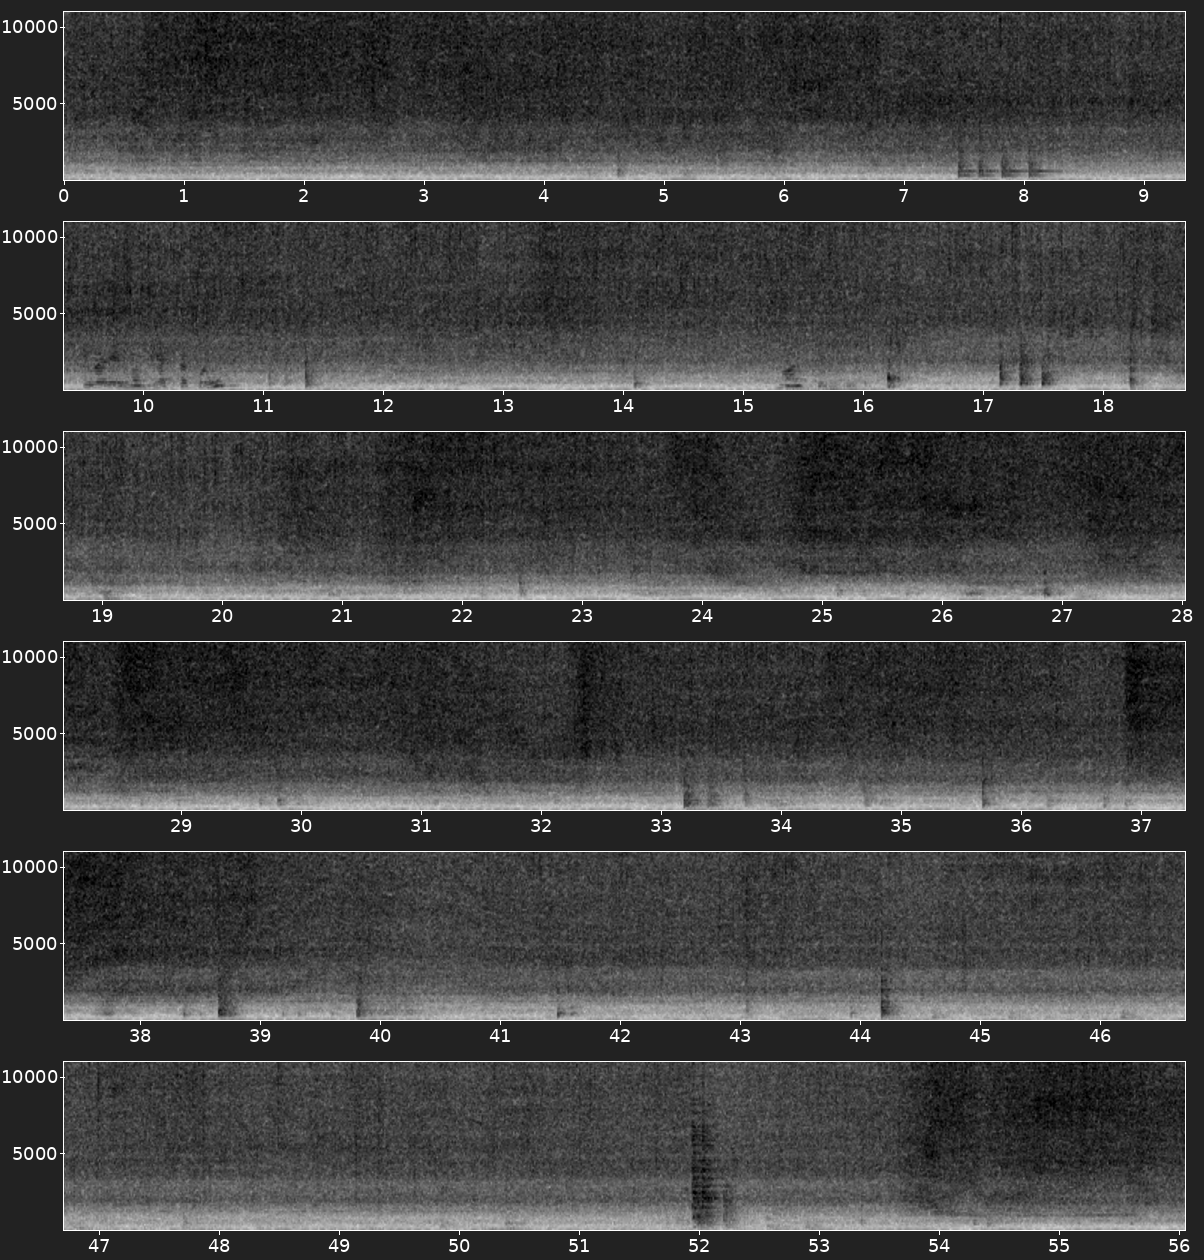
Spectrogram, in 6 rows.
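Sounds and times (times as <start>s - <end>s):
fish sizzling in a wok: 0.0s - 56.0s
spatula knocking on pan: 7.4s - 8.4s, 17.1s - 18.4s, 33.2s - 33.8s.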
